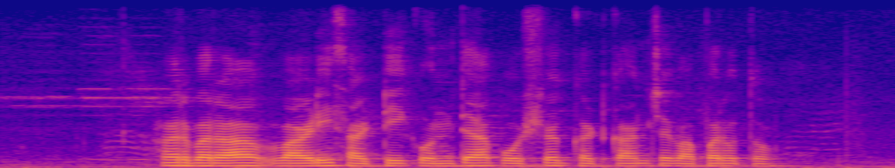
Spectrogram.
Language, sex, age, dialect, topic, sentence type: Marathi, male, 18-24, Standard Marathi, agriculture, question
